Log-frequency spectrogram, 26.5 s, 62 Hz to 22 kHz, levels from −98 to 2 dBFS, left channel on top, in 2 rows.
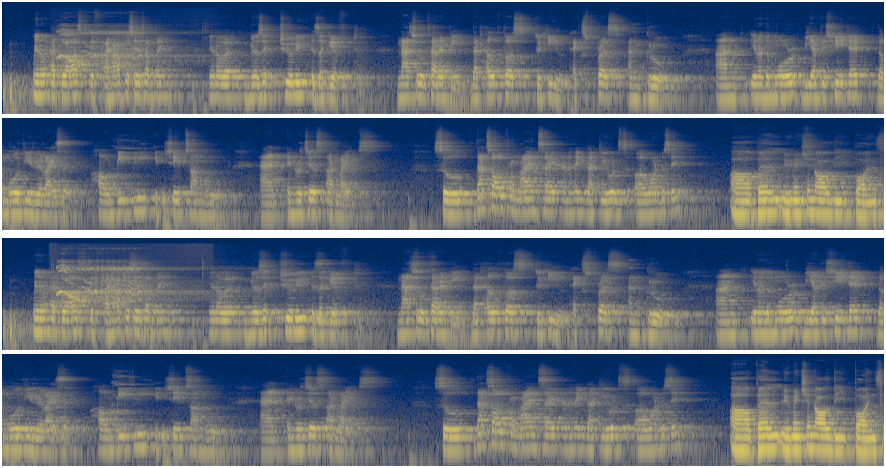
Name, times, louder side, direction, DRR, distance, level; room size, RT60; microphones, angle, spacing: voice 1, 0.0-2.5 3.1-5.4 5.9-10.0 10.7-14.3 14.6-16.5 17.1-18.8 19.7-23.4, left 1 dB, 20° left, 4 dB, 0.8 m, -27 dB
sound 1, 0.7-3.2, right 5 dB, 75° right, 1.3 m, -32 dB
voice 2, 24.1-26.4, right 3 dB, 50° right, 10 dB, 0.5 m, -19 dB
13.0 x 9.4 x 6.0 m, 1.3 s
head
